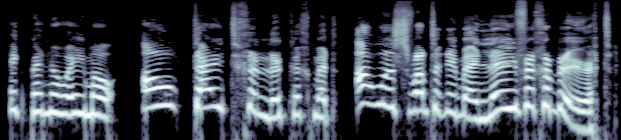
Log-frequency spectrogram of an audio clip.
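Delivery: high, gleeful frog voice; ever-happy frog. A narrator's reading. Frog telling friends it is always happy, gleeful.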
